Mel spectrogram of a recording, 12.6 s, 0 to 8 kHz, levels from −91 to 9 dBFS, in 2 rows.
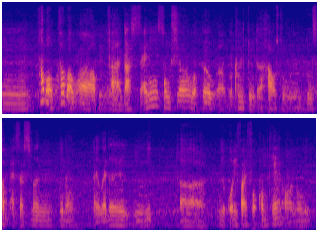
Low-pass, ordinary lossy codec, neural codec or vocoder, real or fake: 7.2 kHz; Opus, 64 kbps; codec, 44.1 kHz, 2.6 kbps, SNAC; fake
